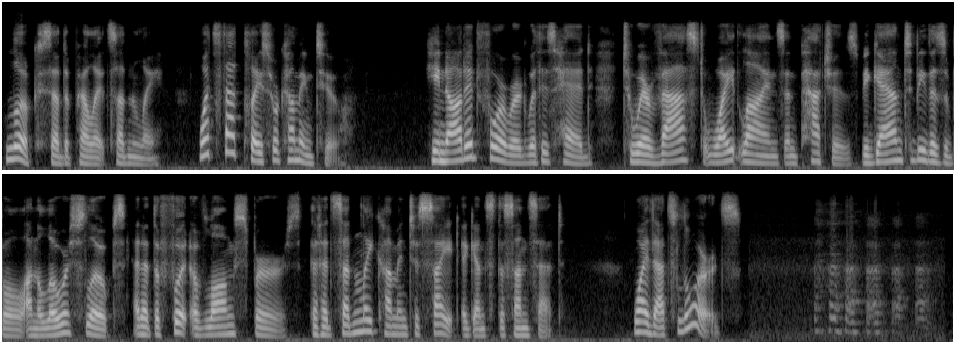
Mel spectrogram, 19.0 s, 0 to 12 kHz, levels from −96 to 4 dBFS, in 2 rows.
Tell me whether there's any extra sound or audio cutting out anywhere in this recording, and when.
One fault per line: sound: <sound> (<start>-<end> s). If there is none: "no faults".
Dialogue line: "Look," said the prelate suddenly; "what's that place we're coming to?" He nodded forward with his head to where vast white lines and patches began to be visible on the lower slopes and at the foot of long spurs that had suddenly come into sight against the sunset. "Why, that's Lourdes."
sound: laugh (17.6-18.9 s)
